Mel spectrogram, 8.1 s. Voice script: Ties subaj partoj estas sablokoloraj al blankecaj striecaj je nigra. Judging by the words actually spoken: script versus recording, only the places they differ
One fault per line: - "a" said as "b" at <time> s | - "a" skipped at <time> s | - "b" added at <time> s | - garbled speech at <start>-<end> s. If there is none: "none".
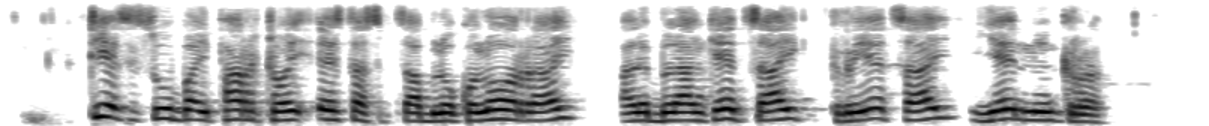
none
